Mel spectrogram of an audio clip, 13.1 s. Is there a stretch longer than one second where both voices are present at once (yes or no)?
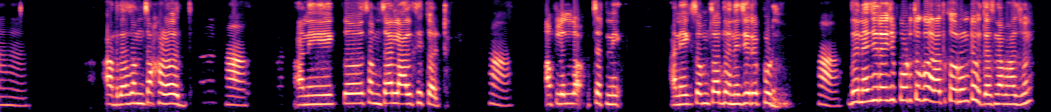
no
